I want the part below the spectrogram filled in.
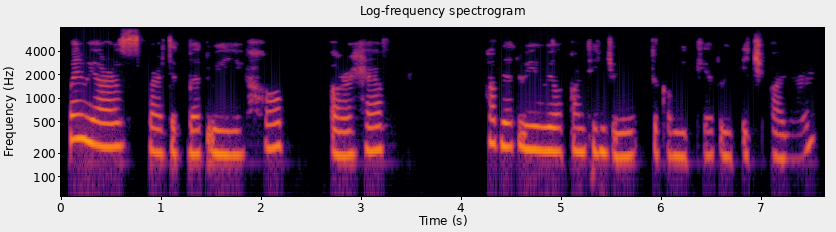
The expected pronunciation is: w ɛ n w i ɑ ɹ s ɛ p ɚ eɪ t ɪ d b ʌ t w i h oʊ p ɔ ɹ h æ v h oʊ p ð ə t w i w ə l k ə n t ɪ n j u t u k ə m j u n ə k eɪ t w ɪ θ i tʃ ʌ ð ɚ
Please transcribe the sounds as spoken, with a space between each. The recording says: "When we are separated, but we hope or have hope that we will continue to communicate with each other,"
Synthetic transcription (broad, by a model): w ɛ n w i ɑ ɹ s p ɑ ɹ t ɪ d b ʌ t w i h oʊ p ɔ ɹ h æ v h oʊ p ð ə t w i w ə l k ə n t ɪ n j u t u k ə m j u n ə k eɪ t w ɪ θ i tʃ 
